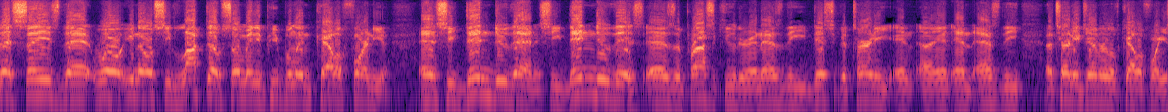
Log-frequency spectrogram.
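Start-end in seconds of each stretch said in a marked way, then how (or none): none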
